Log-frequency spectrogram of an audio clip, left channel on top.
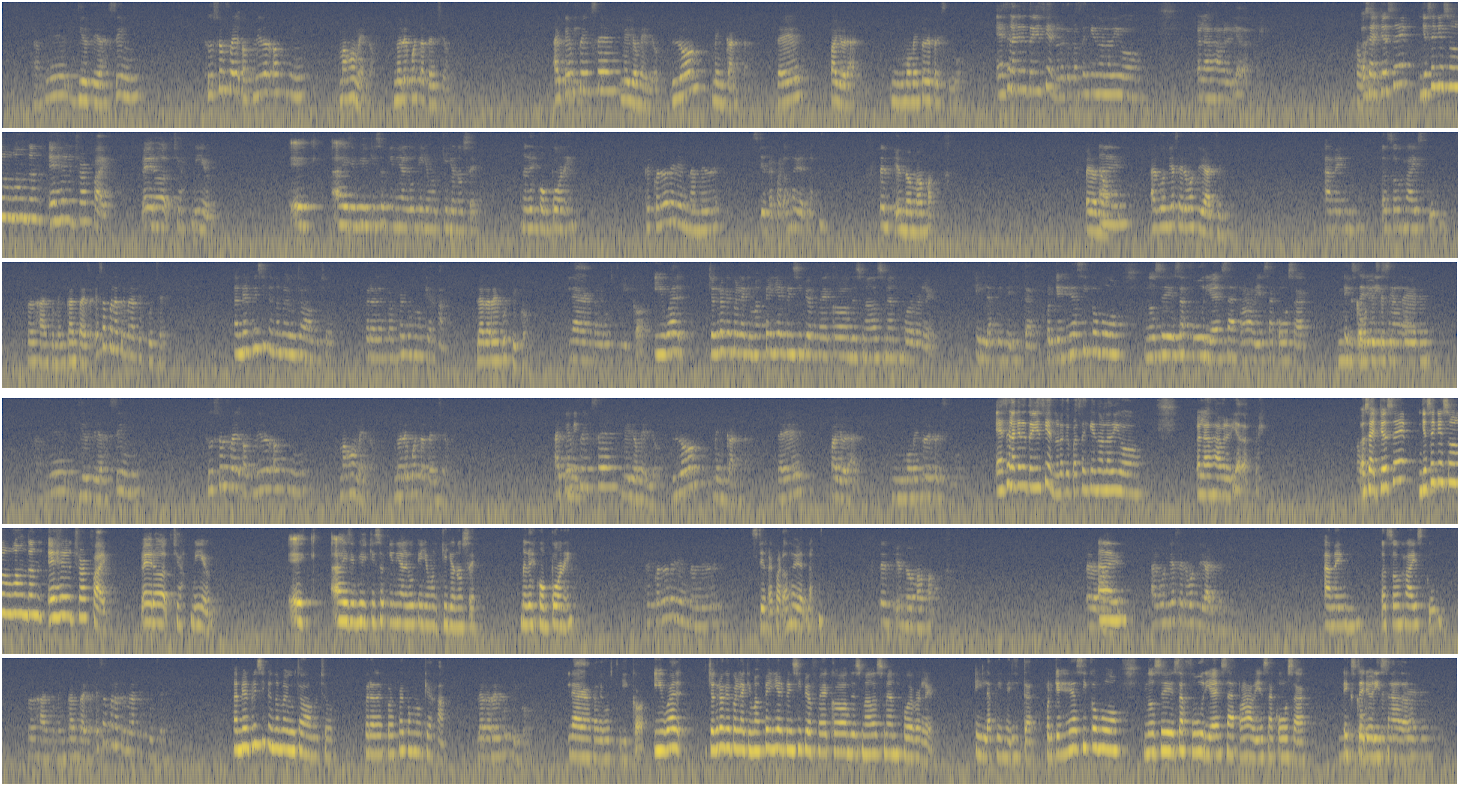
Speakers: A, on the left; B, on the right.
A: A ver. Guilty as Sin. Who's Afraid of Leader of Me. Más o menos. No le he puesto atención. I Can
B: también.
A: Fix It, medio medio. Long, me encanta. Se para llorar. Mi momento depresivo.
B: Esa es la que te estoy diciendo. Lo que pasa es que no la digo con las abreviadas. pues.
A: Ah, bueno.
B: O sea, yo sé, yo sé que solo London es el track five pero Dios mío, es que- ay Dios mío, es que eso tiene algo que yo, que yo no sé, me descompone,
A: Recuerdos de Vietnam, bebé.
B: si recuerdas de verdad.
A: Te entiendo, mamá. Pero
B: Ay,
A: no. Algún día seremos de Alchemy.
B: amén, also high school.
A: Soul Haiku, me encanta esa. Esa fue la primera que escuché.
B: A mí al principio no me gustaba mucho, pero después fue como que, ajá,
A: Le agarré el gustico.
B: le agarra el gustico. Igual, yo creo que con la que más pegué al principio fue con The Smallest Man Who Ever Lived. Y la primerita, porque es así como, no sé, esa furia, esa rabia, esa cosa
A: Sí,
B: exteriorizada.
A: como que se siente.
